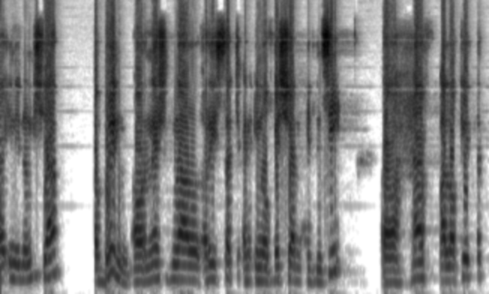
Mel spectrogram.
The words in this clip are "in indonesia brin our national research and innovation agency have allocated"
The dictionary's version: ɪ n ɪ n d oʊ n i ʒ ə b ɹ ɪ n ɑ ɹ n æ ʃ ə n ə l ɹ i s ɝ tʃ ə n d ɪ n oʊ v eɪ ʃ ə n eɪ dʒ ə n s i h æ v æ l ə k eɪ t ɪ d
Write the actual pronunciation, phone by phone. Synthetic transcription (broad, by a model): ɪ n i n d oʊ n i s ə b ɹ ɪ n ɑ ɹ n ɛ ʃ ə n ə l ɹ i s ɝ tʃ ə n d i n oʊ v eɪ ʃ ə n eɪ dʒ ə n s i h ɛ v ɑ l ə k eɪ t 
